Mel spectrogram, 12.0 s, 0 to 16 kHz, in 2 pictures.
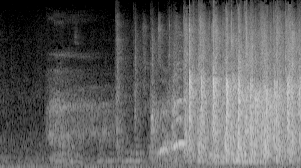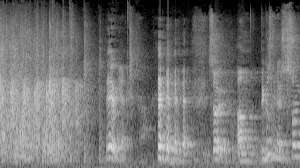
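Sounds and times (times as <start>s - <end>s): audience applauding: 2.7s - 8.1s.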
